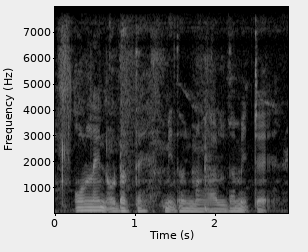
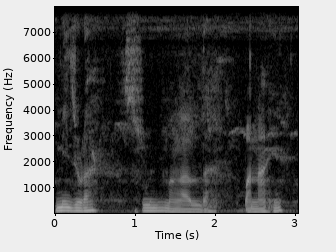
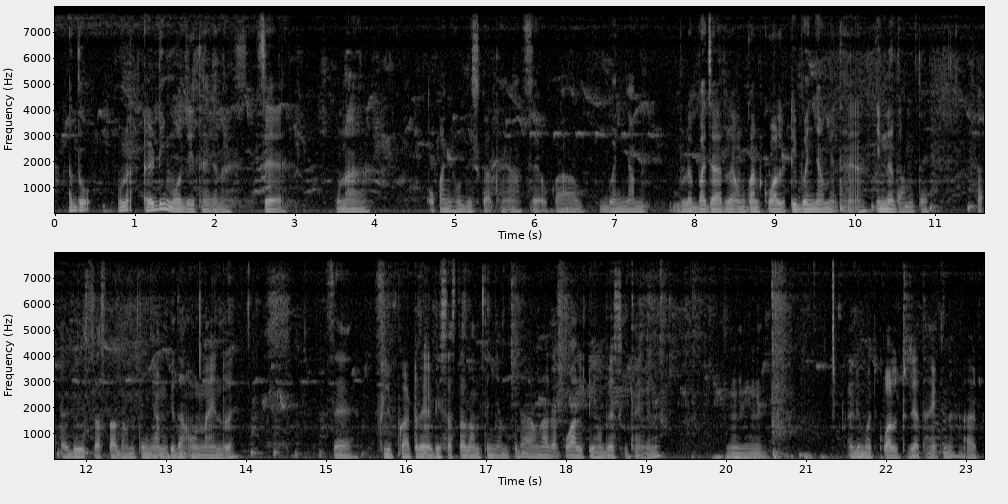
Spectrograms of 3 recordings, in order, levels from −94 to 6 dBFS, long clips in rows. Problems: none marked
